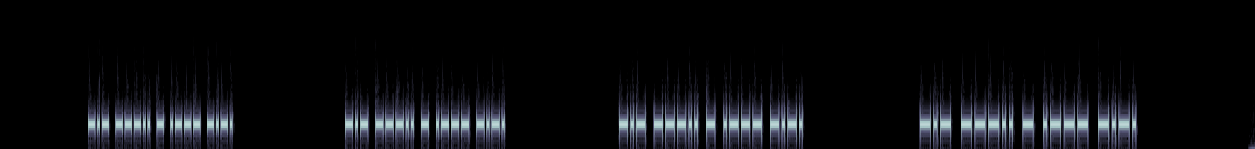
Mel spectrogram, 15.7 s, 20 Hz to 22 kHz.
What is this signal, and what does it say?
Morse code, heard as a keyed tone, about 35 wpm, 700 Hz. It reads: K8TJC K8TJC K8TJC K8TJC
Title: Speed Racing - USA Call Signs 28wpm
